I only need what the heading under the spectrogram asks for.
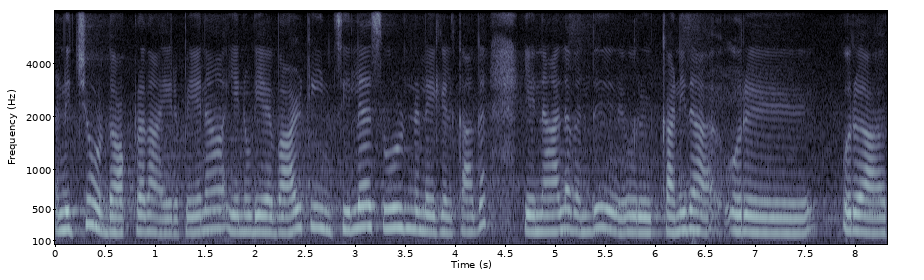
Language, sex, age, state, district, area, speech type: Tamil, female, 30-45, Tamil Nadu, Sivaganga, rural, spontaneous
